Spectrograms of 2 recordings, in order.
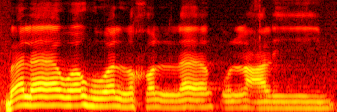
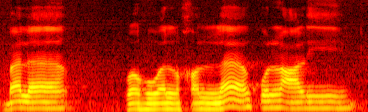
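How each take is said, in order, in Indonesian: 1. Bacaannya mengalir terus tanpa jeda setelah kata pertama. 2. Bacaannya berhenti dengan jeda setelah kata pertama. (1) "lebih bagus dilanjutin" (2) "bukan berhenti"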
